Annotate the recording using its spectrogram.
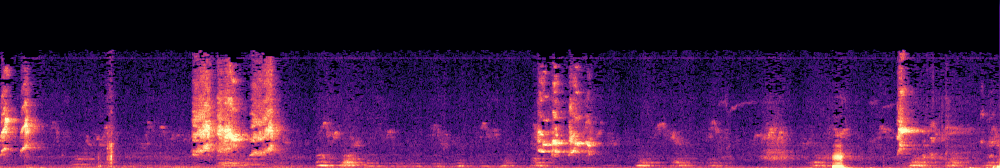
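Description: Birds chirping in short bursts, three times, over a quiet background.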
